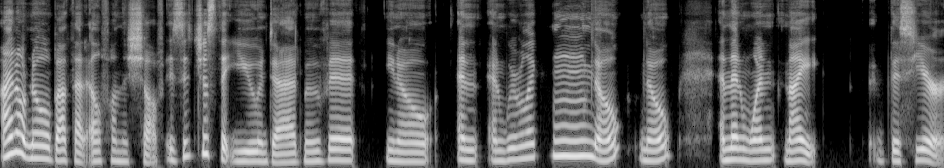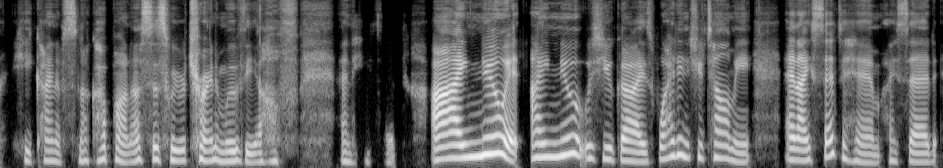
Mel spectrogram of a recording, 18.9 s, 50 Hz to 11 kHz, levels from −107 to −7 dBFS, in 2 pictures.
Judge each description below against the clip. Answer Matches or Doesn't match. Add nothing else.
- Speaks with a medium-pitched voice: Doesn't match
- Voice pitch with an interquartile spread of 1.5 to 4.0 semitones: Doesn't match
